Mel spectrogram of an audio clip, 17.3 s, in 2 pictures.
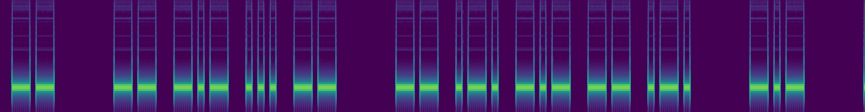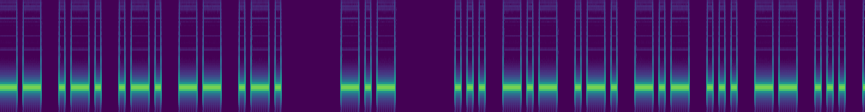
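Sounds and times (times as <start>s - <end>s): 
Koch Morse code beeps: 0.1s - 0.6s, 1.2s - 3.4s, 4.0s - 6.9s, 7.5s - 8.1s, 8.7s - 11.5s, 12.1s - 12.6s, 13.2s - 17.3s.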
